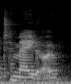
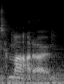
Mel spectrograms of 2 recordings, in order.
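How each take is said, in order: First: Tomato is said with an American pronunciation. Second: Tomato is said with a non-American pronunciation.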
